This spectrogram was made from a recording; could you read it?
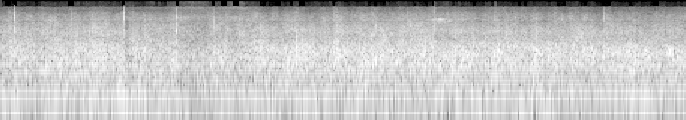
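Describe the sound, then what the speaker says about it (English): Applause from the audience at an Oklahoma governor debate, a dense continuous roar of many hands clapping at a steady level throughout, heard without speech. "Give them a round of applause."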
